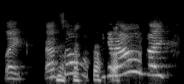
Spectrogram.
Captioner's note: laughing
